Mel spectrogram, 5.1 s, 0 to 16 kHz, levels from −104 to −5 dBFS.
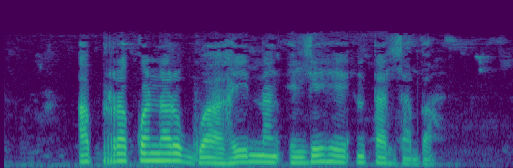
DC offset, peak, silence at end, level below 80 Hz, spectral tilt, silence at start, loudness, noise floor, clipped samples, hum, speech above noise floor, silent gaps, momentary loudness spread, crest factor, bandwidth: under 0.1%; -18 dBFS; 0.3 s; -64 dBFS; -6.5 dB/octave; 0.8 s; -36 LUFS; -66 dBFS; under 0.1%; none; 31 dB; none; 11 LU; 20 dB; 7.8 kHz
